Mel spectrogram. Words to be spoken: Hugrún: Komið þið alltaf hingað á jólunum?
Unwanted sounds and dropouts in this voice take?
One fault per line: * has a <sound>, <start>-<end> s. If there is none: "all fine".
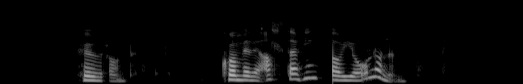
* has a dropout, 3.2-3.3 s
